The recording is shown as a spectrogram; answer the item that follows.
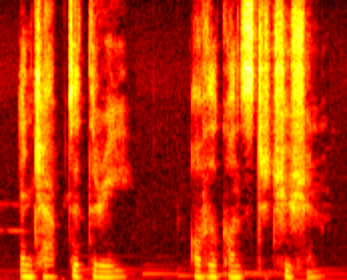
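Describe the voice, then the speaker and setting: Music plays in the background as a woman speaks. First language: not English. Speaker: English teacher. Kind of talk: reading of a legal judgment.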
